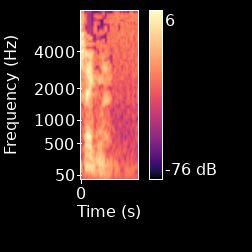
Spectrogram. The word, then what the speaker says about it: cygnet: It's spelled C-Y-G-N-E-T, but it's pronounced signet.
